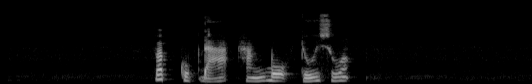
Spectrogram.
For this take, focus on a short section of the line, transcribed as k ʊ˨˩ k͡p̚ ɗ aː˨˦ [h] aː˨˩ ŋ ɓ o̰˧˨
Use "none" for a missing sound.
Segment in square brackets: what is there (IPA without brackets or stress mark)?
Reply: h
